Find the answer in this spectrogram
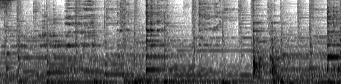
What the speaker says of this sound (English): Grab yourself a pair of tongs and add the wings to a big bowl.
